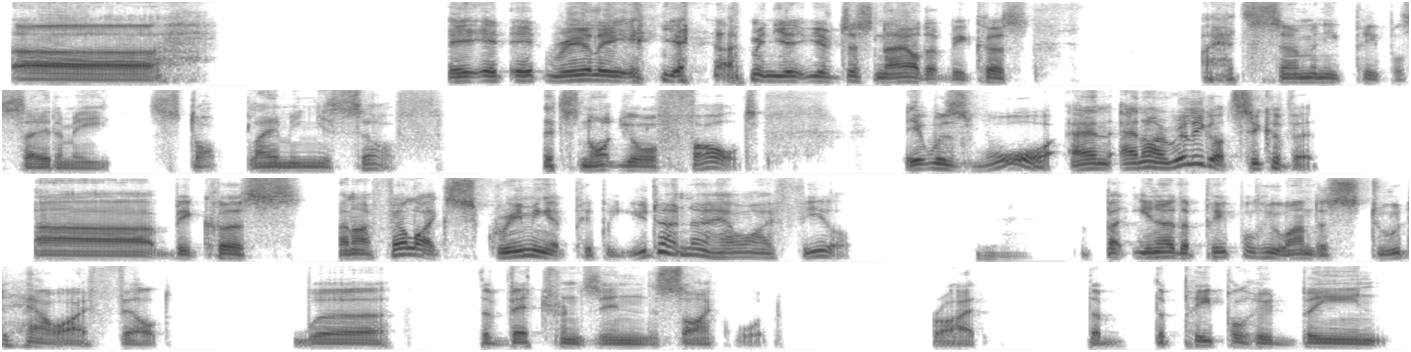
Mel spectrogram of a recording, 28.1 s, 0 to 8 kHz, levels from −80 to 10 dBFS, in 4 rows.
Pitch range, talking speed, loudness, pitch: 80-110 Hz, 165 wpm, -22 LUFS, 90 Hz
